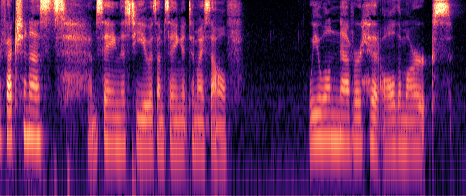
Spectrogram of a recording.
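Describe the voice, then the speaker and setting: A woman talks at a fairly slow pace in a fairly low pitch, her intonation monotone and flat. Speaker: psychotherapist and podcast host. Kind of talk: solo podcast monologue with guided mindfulness. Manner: softer and slower during compassion exercises; conversational, casual.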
